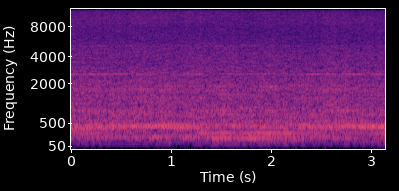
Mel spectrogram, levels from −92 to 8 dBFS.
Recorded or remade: remade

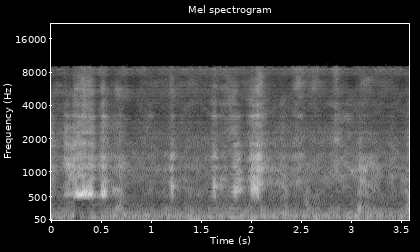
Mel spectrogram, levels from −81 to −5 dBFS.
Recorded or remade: remade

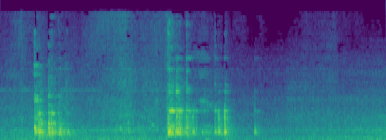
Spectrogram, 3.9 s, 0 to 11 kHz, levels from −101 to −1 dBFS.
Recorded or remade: remade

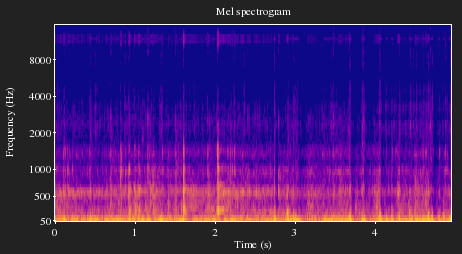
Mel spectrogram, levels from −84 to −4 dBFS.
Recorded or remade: recorded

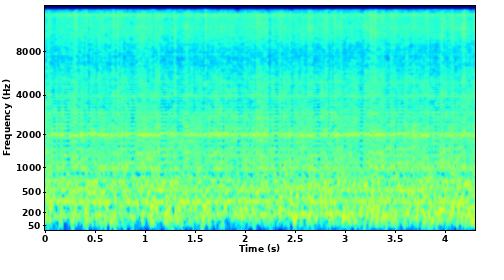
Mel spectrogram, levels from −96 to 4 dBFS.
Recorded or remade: remade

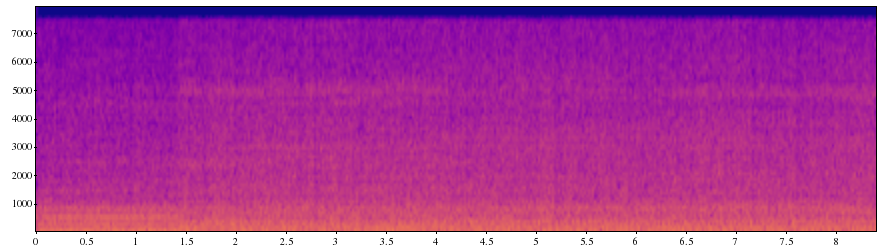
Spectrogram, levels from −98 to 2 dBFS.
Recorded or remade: remade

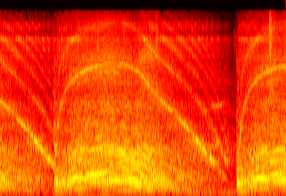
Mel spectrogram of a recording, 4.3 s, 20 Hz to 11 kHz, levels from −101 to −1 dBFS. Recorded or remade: recorded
